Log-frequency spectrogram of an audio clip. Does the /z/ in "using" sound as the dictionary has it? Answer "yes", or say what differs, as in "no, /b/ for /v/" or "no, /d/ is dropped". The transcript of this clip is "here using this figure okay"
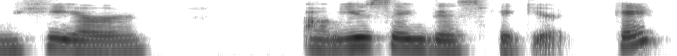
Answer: yes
